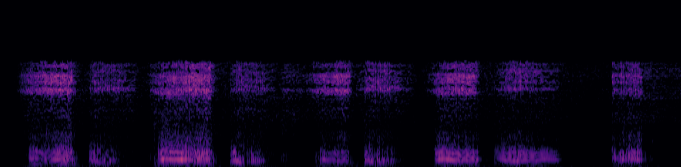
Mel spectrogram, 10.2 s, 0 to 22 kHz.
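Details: Low, vibrating snores with each breath in and out, about 15 breath sounds a minute, steady and unhurried; snoring during sleep.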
